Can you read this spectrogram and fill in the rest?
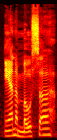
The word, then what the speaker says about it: Anamosa: 1891 in Anamosa, Iowa.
